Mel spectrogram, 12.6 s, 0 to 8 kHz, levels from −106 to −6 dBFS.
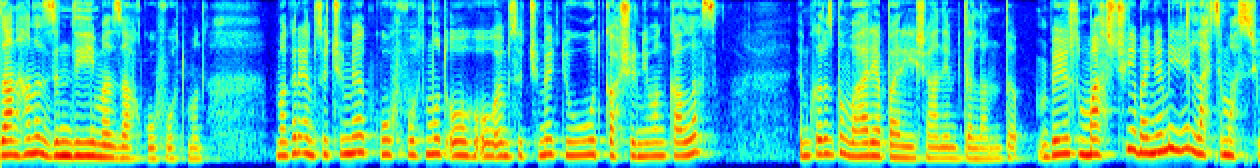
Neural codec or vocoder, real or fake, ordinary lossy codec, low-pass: none; real; none; none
